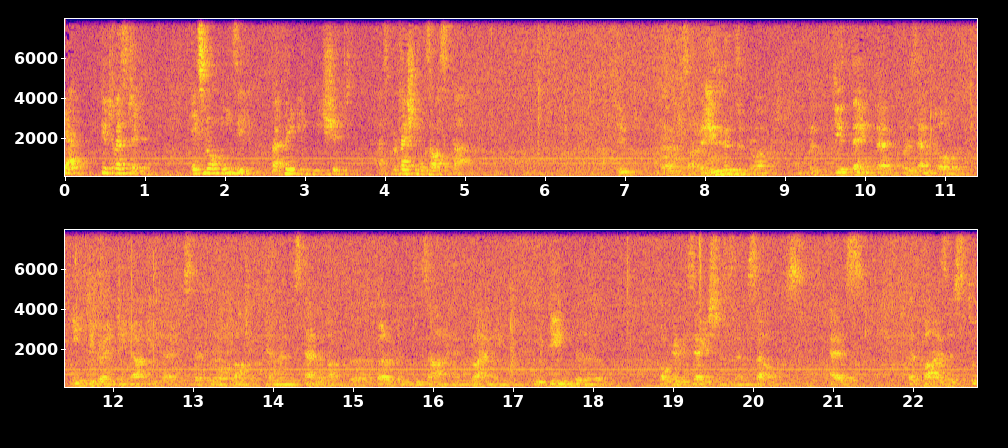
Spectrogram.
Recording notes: The lecture delivered at the Royal Institute of British Architects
